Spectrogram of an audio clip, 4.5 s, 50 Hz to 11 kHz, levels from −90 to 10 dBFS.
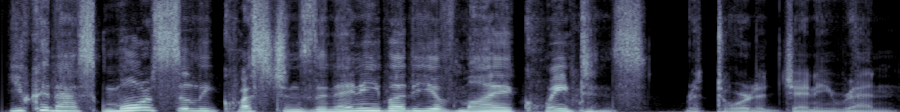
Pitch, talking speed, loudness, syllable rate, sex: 150 Hz, 185 wpm, -17 LUFS, 5.9 syllables/s, male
